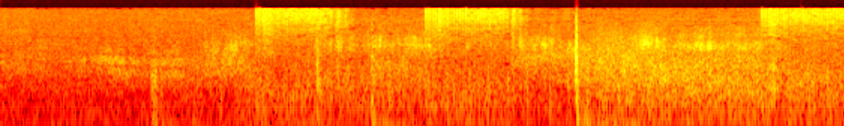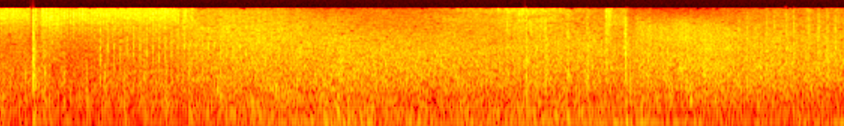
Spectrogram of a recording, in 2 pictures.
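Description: Heavy cannon fire rattles in rapid bursts.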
